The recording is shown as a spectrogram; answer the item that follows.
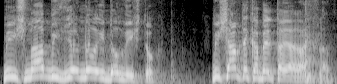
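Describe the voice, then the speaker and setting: A man giving a Torah lesson, animated, asking rhetorical questions and at times raising his voice. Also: high-pitched. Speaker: religious teacher.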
